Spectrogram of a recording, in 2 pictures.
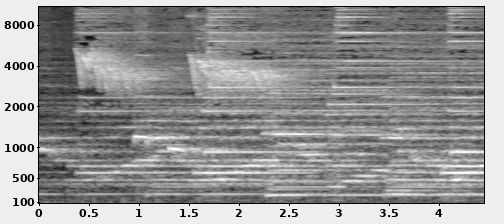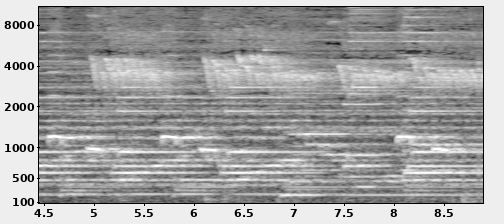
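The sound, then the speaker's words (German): Several trained birds whistle and chirp together when their trainer lures them, in bright, repeated trilling bursts, with steady high tones ringing underneath throughout; fairly loud and continuous, with no talking. “Denn fang ich zu locken an, pfeift jeder, was er kann.”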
